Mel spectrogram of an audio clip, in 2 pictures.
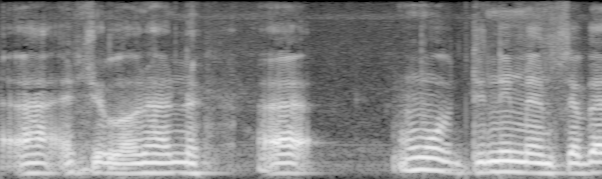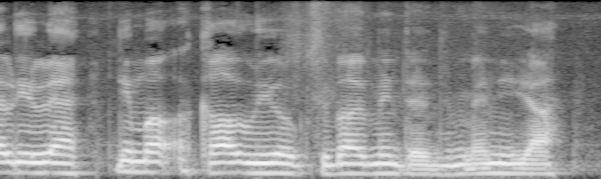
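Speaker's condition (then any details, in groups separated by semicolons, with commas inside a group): Cerebral palsy; from birth, hypoxia when stuck on mother's tailbone during delivery, mainly mobility impairment, limits movement, speech; Nigerian assistant acts as hands for 7 years, turns book pages, helps make sign of cross; somewhat unclear, self-described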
